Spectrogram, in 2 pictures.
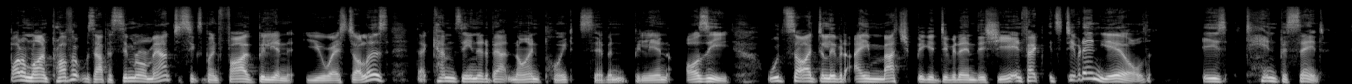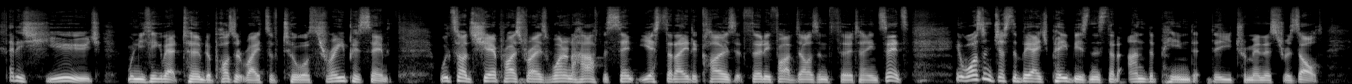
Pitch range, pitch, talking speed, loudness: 115-145 Hz, 125 Hz, 160 wpm, -19 LUFS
